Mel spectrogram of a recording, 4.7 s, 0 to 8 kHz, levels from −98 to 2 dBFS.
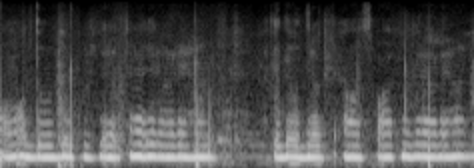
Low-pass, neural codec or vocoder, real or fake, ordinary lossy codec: none; codec, 16 kHz, 6 kbps, DAC; fake; none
